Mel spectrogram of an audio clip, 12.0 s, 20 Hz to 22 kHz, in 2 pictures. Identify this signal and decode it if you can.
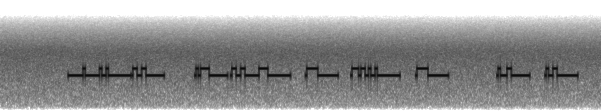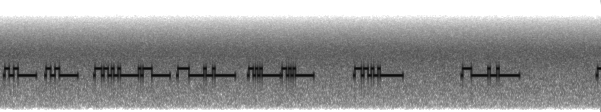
TTY/TDD text telephone tones (45.45 baud Baudot), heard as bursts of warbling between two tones, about 400 Hz shift, 1600 Hz centre. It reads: 83895 57288 35144 …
